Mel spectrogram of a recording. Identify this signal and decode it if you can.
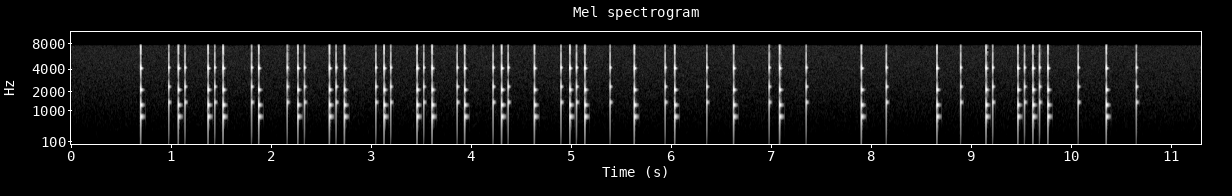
Morse code, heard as a telegraph sounder, hand-sent with a bug key, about 16 wpm. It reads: NPRPKMM T TEUT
